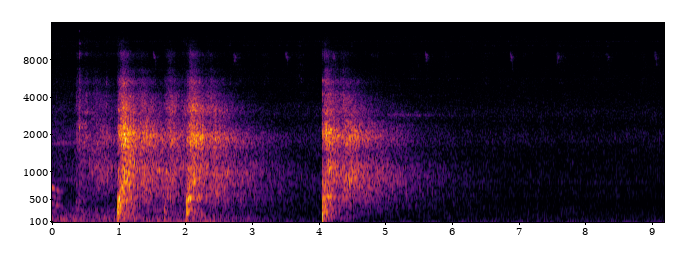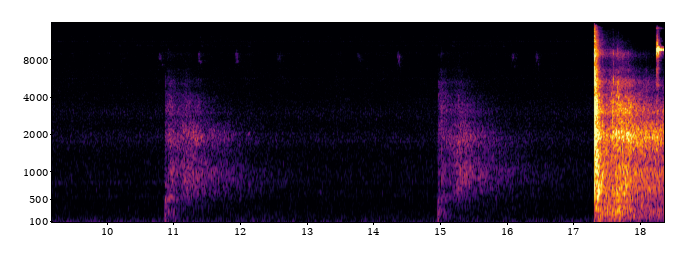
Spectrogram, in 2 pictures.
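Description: A rifle fires loud shots that echo outdoors.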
